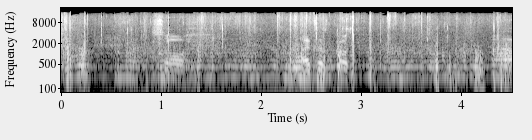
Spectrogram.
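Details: Italian honey bees in Nuuksio National Park, Finland, buzz loudly and steadily in a droning swarm, attacking in defence of their hive after it was changed from wood to polystyrene.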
